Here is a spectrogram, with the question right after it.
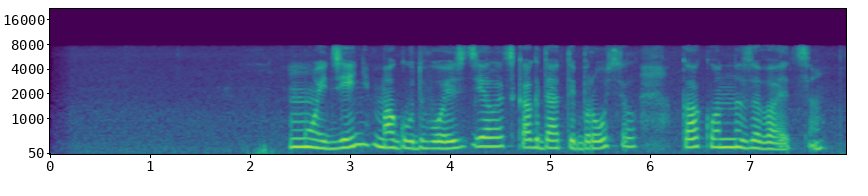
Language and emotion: Russian, neutral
